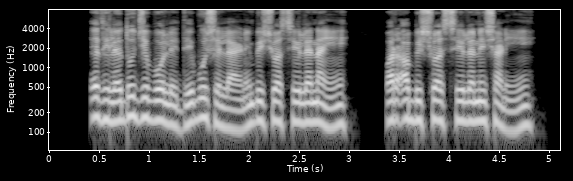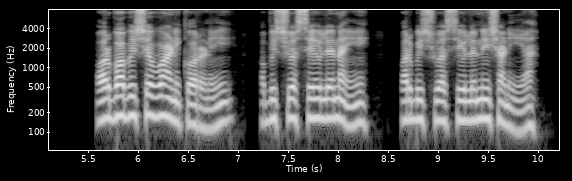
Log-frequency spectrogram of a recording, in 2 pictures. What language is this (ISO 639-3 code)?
bfz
